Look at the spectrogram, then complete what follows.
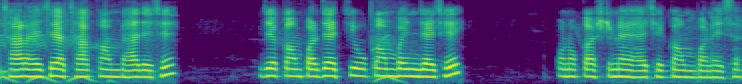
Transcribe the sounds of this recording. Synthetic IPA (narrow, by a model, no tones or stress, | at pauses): tːt͡ʃʰaɾəɦɛt͡ʃʰɛətːʃʰakəmbʱad͡ʒat͡ʃʰɛ | d͡ʒekəmpəɾd͡ʒajt͡ʃiukəmbə̃nd͡ʒaːɛt͡ʃʰɛ | konokəsʈnəjɦɛt͡ʃʰɛkəmbənɛse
